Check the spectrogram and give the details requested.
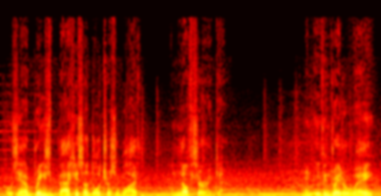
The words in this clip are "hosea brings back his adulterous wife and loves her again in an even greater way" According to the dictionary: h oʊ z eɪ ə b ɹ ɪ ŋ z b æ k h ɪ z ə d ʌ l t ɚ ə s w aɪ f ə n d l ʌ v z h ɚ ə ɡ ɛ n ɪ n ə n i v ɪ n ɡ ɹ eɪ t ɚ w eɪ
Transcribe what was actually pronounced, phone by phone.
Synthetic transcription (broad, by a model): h oʊ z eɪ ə b ɹ ɪ ŋ z b æ k h ɪ z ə d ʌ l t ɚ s w aɪ f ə n l ʌ v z h ɚ ə ɡ ɛ n ɪ n ə n i v ɪ n ɡ ɹ eɪ t ɚ w eɪ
